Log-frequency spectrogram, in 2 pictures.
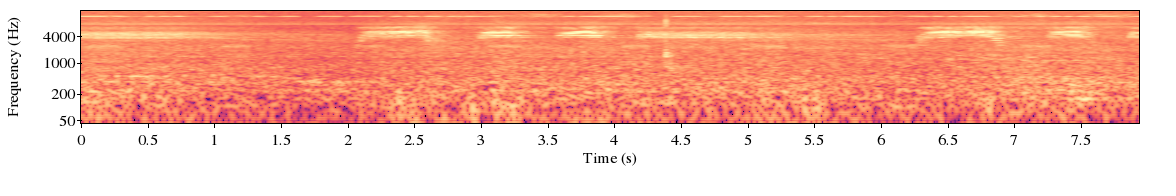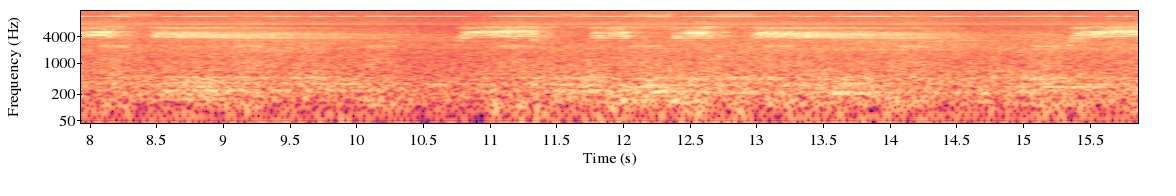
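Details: Robust cicada (minmin-zemi) singing, recorded 24 July 2016: high, pulsed buzzing notes in short rhythmic bursts, phrases rising and falling over about four seconds and repeating, set against a steady low rumbling background noise.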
